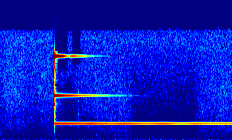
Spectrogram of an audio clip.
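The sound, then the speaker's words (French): A single bright notification ding strikes cleanly, then rings on with a clear, high sustained tone that slowly fades over about two seconds. No one speaks. “Activez la petite cloche et soutenez-moi avec un petit pouce.”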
